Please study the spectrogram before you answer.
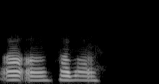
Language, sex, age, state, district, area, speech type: Assamese, female, 30-45, Assam, Jorhat, urban, conversation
